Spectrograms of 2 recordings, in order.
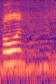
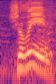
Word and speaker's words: Shalene: Is that how you say it? Is it Sholin? Shalene. Shalene, I'll fix that and get back with it.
